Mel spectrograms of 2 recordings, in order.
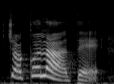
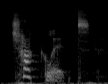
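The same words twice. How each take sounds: First: The word is said with three syllables. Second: The word is said with two syllables. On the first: The speaker calls it wrong. "instead of saying chocolate" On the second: The speaker calls it right. "the second O is also silent, two syllables, not three"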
